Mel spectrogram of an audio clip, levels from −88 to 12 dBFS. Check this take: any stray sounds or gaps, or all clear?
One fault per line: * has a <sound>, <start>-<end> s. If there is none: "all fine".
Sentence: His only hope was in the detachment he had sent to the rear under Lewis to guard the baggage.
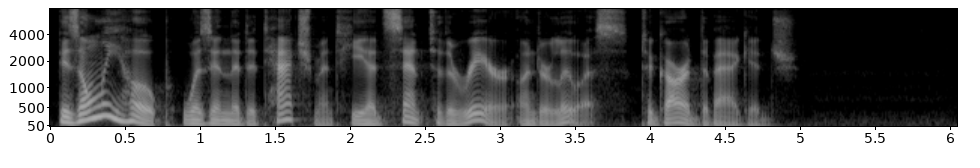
all fine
